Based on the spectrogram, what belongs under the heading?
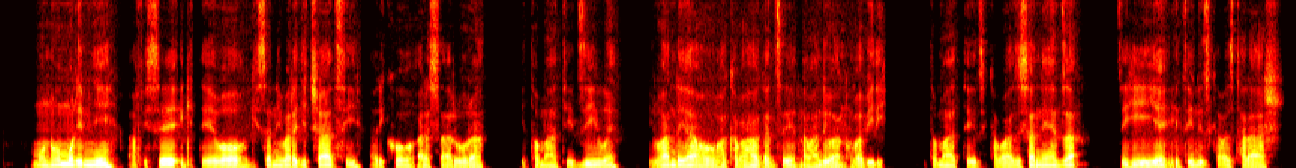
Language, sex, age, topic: Rundi, male, 25-35, agriculture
